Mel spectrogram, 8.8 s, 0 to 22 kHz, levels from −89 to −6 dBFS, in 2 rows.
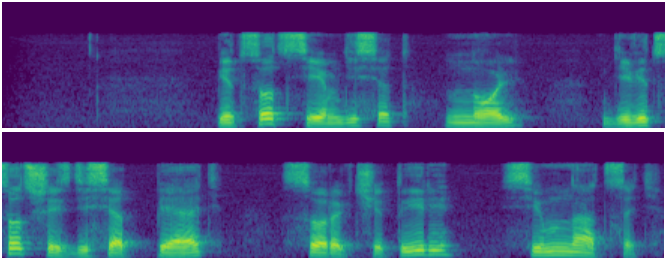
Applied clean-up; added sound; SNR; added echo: none; none; none; none.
